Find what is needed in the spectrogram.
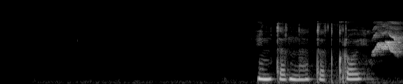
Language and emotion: Russian, neutral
